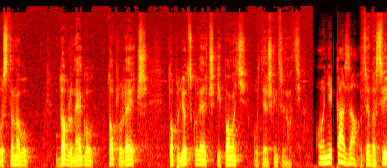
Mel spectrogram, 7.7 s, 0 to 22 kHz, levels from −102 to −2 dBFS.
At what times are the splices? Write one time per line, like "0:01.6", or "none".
0:00.9
0:06.2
